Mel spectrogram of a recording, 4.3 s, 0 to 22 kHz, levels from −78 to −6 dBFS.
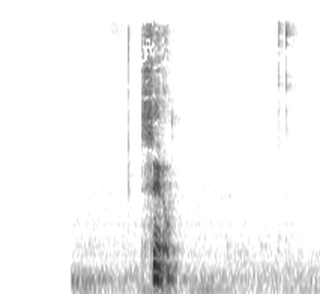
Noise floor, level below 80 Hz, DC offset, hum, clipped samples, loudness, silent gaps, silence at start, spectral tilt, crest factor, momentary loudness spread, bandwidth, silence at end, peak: -60 dBFS; -60 dBFS; under 0.1%; none; under 0.1%; -28 LUFS; none; 1.9 s; -3.5 dB/octave; 26 dB; 25 LU; 16.5 kHz; 0.4 s; -10 dBFS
